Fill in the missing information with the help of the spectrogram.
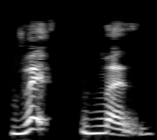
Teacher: Stress on the first syllable. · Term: syllable stress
